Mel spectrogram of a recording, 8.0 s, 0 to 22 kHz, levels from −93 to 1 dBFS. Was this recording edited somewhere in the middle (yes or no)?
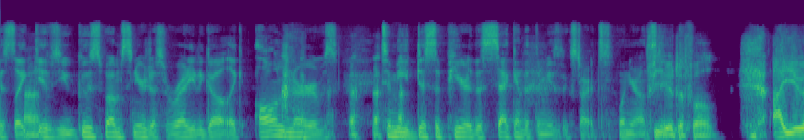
no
